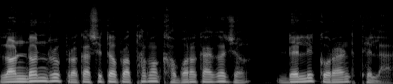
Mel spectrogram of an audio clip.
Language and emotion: Odia, neutral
